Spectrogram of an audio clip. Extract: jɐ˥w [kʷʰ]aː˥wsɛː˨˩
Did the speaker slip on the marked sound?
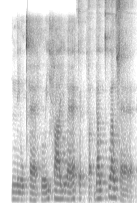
no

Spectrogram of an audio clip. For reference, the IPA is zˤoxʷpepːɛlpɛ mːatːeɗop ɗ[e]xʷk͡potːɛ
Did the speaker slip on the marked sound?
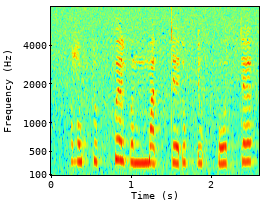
no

